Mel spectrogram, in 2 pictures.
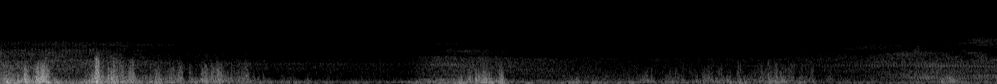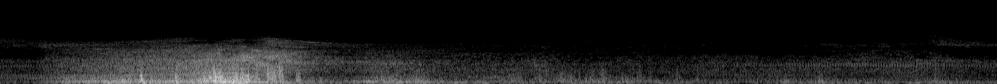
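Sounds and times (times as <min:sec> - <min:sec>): motor vehicle passing by: 0:04.1 - 0:19.9.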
